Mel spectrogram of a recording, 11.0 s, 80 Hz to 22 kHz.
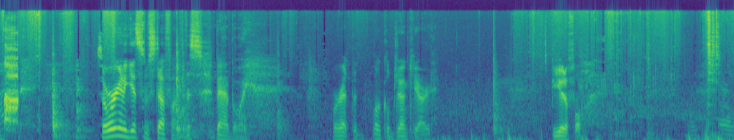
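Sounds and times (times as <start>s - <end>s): short vocal sound: 0.0s - 0.3s.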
